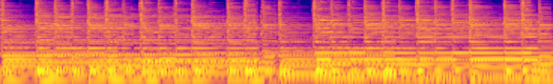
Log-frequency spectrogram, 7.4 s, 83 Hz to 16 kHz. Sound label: Am7-Fadd9-Cadd9-G 130 bpm, acoustic guitar chord progressions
